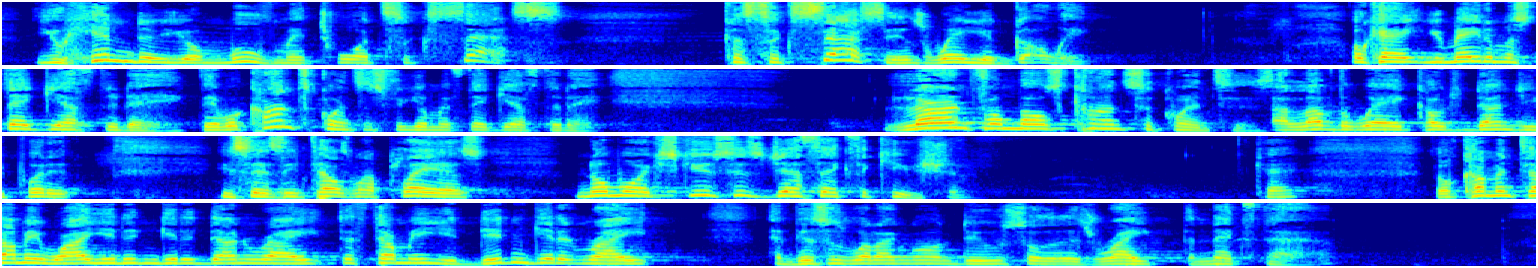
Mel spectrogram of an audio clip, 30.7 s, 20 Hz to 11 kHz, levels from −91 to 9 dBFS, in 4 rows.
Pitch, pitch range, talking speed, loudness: 180 Hz, 160-205 Hz, 165 wpm, -27 LUFS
